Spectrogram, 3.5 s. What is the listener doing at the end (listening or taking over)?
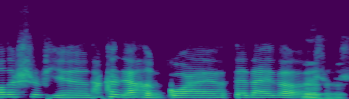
taking over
